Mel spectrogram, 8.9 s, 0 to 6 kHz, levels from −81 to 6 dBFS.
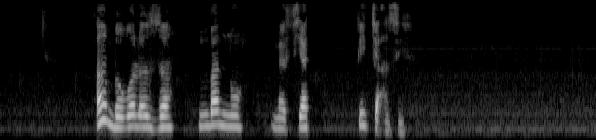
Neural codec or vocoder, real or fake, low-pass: none; real; 5.4 kHz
